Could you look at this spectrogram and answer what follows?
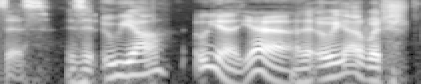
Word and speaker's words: Ouya: Okay, how do you pronounce this? Is it Ouya? Ouya, yeah.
